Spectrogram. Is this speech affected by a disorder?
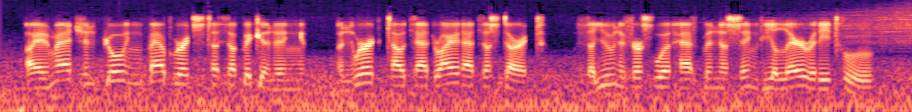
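Yes: amyotrophic lateral sclerosis, through a speech-generating device; ventilator.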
